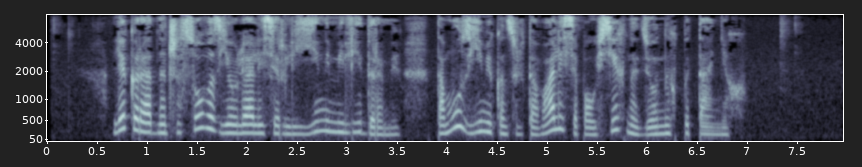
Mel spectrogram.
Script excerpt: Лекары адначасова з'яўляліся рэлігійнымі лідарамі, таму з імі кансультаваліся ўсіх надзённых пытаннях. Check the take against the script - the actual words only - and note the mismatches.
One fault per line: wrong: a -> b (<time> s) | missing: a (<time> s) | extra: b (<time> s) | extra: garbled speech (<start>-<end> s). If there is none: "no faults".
extra: па (5.4 s)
